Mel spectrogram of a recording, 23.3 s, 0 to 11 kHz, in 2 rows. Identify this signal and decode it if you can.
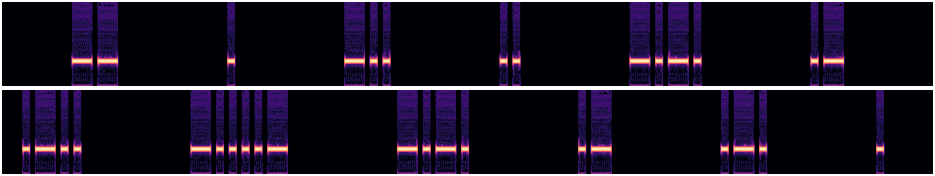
Morse code, heard as a keyed tone, about 15 wpm, spaced as for 5 wpm, 1000 Hz. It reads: MEDICAL-CARE
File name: qotdfiles / 5wpm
